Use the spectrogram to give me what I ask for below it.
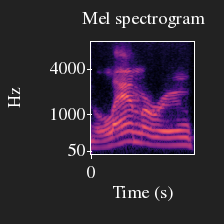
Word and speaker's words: Lamoureux: I'm Danny Valdez and with us today is Manique and Jocelyn Lamaroo pronounced like kangaroo I just learned for the live signing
